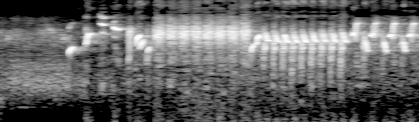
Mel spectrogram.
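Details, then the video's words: Algerian caged European goldfinch, tebnija song with laglag: after a soft start, scattered twitters lead into a dense, fast, buzzy trill of repeated high notes, then quick chattering figures and a final rapid run. "تبنيجة مقنين...باللاڨلاڨ لبنين"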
